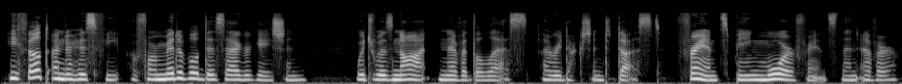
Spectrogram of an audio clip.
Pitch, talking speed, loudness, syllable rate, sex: 220 Hz, 145 wpm, -17 LUFS, 4.8 syllables/s, female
